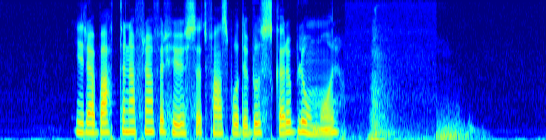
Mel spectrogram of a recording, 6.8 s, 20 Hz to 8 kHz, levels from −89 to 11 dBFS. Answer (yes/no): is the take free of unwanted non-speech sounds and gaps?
no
